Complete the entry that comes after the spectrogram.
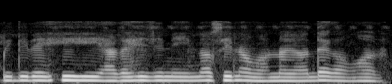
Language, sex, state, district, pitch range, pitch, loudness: Chakma, female, Tripura, Unakoti, 170-185 Hz, 180 Hz, -14 LUFS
